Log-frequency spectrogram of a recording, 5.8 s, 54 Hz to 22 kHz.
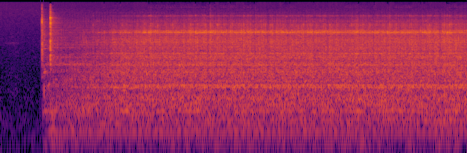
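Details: Restored 12-inch Atlas Craftsman metal lathe turning scrap brass under carriage power feed, lathe not yet leveled or bolted down: steady even whir with light regular tick about four per second; normal cutting under power feed.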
